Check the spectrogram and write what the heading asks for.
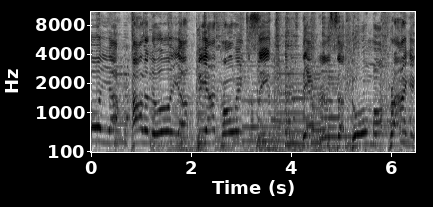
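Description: Live gospel worship music: a man sings a long, wavering, drawn-out vocal line into a microphone over a band with guitar and bass.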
